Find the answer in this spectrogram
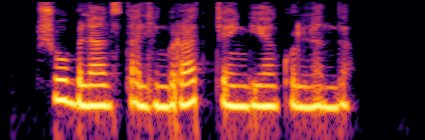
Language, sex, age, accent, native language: Uzbek, female, 18-24, Sirdaryo, Uzbek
